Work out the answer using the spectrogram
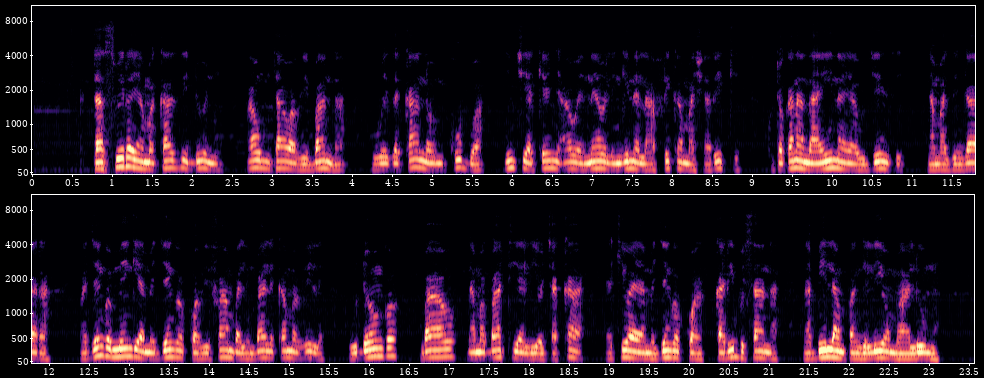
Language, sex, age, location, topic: Swahili, male, 25-35, Nairobi, government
